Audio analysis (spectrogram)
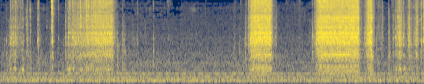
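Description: A sewing machine stitching a French seam runs in short, loud bursts of close mechanical whirring separated by quiet pauses.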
